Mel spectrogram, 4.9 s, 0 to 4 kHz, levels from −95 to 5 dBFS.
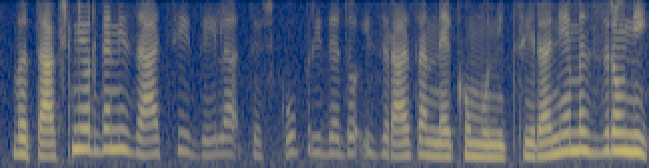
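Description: A speech recording over a narrowband call line, with nothing above 4 kHz, that has automatic gain rising from 0.6 to 3.41 s. The talker backs off around 0.5 s, the level falls by about 13 dB, and the gain control slowly pushes back up about 6 dB, so the voice and the room noise swell together.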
